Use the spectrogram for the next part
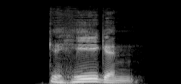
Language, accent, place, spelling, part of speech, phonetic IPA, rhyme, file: German, Germany, Berlin, Gehegen, noun, [ɡəˈheːɡn̩], -eːɡn̩, De-Gehegen.ogg
- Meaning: dative plural of Gehege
